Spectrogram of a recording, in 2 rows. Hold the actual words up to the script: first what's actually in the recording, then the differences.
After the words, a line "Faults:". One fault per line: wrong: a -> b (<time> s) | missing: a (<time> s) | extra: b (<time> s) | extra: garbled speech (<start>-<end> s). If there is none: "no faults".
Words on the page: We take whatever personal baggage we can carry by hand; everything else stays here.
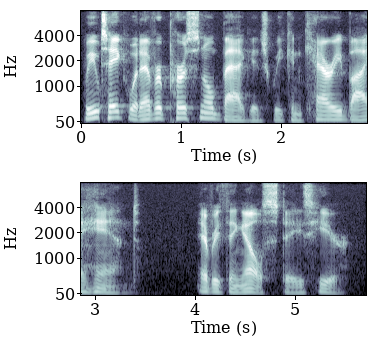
We take whatever personal baggage we can carry by hand; everything else stays here.
Faults:
no faults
